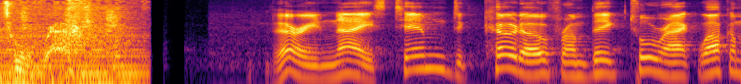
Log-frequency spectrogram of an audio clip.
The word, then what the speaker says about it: Descoteaux: The last one, Descoteaux, you said, right?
